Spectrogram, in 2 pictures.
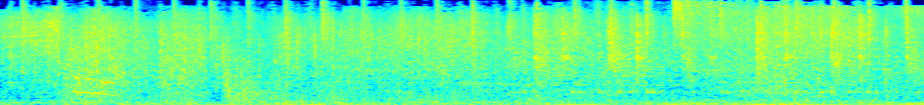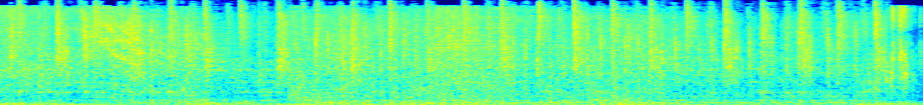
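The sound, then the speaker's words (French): A loud, dense intro theme plays for about eighteen seconds, packed with booming, explosive bursts and whooshing action-style effects, with no one speaking over it. “voilà, générique, c'est tout.”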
